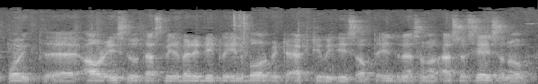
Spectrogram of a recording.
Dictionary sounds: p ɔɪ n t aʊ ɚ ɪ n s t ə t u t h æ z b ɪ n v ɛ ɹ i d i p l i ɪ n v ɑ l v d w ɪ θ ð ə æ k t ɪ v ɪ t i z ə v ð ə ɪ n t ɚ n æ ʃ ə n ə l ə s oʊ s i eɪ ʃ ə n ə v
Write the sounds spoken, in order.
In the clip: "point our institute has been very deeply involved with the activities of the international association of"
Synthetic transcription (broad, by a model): p ɔɪ n t aʊ ɚ ɪ n s t ə t u t h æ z b ɪ n v ɛ ɹ i d i p l i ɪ n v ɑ l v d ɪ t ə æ k t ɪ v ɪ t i s ə v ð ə ɪ n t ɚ n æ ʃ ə n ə l ə s oʊ s i eɪ ʃ ə n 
